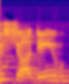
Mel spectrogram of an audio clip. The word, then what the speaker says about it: Chaudhary: not correct me if I was pronouncing your name wrong. So I, It's very you, Chaudhary, but which is fine.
